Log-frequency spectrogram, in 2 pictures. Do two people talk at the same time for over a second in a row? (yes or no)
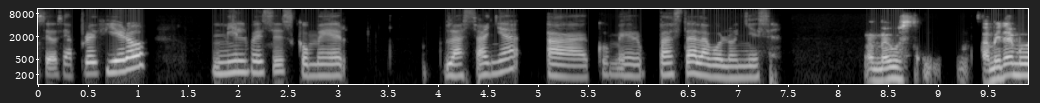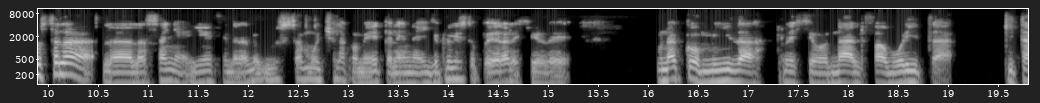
no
